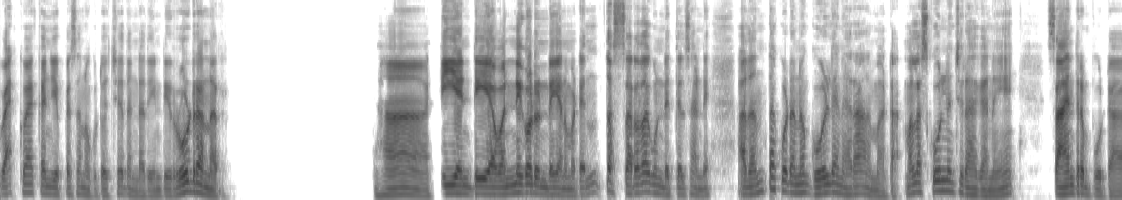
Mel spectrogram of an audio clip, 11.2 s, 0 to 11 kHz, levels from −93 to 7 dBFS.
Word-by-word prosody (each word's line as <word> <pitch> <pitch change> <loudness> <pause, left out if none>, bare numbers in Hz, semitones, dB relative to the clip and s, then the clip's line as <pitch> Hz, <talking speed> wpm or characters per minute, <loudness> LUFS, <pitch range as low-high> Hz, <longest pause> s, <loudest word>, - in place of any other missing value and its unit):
Quack - - -1
quack 145 -2 -2
అని 120 - -5
చెప్పేససి 115 +2 -8
అనొకటొచ్చేదండి. 100 -1 -8
అదేంటి? 95 +2 -8
Road - - +2
runner. - - 0 1.7
ఆ! - - +4 0.5
టీ 135 - +8
ఎన్ 125 -1 0
టీ 125 - +6
అవన్నీ 125 +5 +4
గూడా 135 -2 +4
ఉండేవన్నమాట. 110 -4 +1
ఎంత - - -3
సరదాగ 155 +2 +1
ఉండేది 105 -4 -6
తెలుసా 105 - -6
అండి. 105 - -7 0.4
అదంతా 150 +12 -2
కూడాను 145 -3 0
గోల్డెన్ 130 -1 -1
ఎరా 120 +2 -1
అన్నమాట. 90 -5 -8 0.2
మల్ల 155 +3 +1
స్కూలు 170 +1 -1
నుంచి 155 - -6
రాగానే, 95 -1 -3 0.5
సాయంత్రం 125 0 +4
పూట 95 - -8
120 Hz, 165 wpm, -23 LUFS, 100-135 Hz, 1.7 s, టీ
